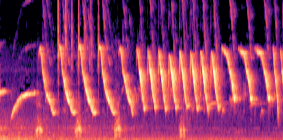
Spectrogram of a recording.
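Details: Canary song opening with a rising whistle, then fast repeated downward-sweeping notes rolling into a dense, bright trill, with brief low clicks between phrases.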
